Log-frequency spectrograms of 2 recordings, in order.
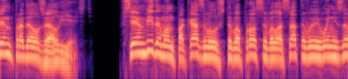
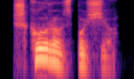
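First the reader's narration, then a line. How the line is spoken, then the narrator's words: Quiet threat. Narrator (Russian): негромко пригрозил волосатый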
